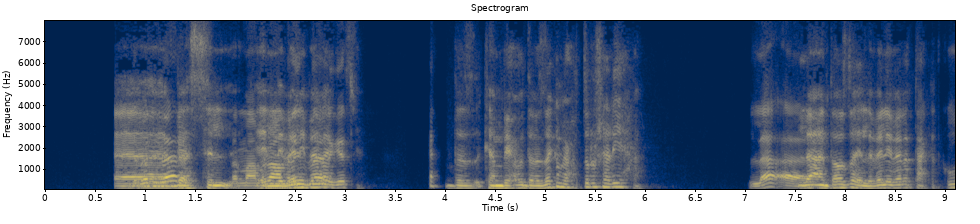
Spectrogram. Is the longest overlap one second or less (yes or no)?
no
